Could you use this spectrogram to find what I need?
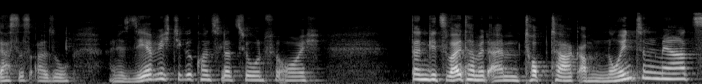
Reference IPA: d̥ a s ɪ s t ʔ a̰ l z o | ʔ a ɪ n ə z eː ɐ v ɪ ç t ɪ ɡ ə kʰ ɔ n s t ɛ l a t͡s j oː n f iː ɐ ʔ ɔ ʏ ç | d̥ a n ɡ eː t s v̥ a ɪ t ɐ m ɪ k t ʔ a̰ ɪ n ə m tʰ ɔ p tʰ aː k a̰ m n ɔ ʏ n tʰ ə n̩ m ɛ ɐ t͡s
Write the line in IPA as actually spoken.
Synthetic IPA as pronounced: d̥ a s ɪ s t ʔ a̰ l z o | ʔ a ɪ n ə z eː ɐ v ɪ ç t ɪ ɡ ə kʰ ɔ n s t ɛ l a t͡s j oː n f yː ɐ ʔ ɔ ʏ ç | d̥ a n ɡ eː t s v̥ a ɪ t ɐ m ɪ t ʔ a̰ ɪ n ə m tʰ ɔ p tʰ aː k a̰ m n ɔ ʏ n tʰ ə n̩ m ɛ ɐ t͡s

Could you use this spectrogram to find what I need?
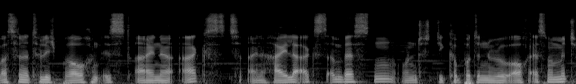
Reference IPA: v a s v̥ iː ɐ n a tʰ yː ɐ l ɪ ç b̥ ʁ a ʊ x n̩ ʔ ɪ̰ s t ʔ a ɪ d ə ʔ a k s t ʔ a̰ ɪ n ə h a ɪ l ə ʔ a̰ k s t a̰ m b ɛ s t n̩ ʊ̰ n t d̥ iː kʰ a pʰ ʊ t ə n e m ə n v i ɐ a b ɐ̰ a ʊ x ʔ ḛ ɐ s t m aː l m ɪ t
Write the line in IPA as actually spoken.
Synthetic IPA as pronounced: v a s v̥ iː ɐ n a tʰ yː ɐ l ɪ ç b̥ ʁ a ʊ x n̩ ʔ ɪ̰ s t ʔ a ɪ n ə ʔ a k s t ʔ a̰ ɪ n ə h a ɪ l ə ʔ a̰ k s t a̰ m b ɛ s t n̩ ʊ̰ n t d̥ iː kʰ a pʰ ʊ t ə n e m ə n v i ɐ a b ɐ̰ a ʊ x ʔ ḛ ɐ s t m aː l m ɪ t

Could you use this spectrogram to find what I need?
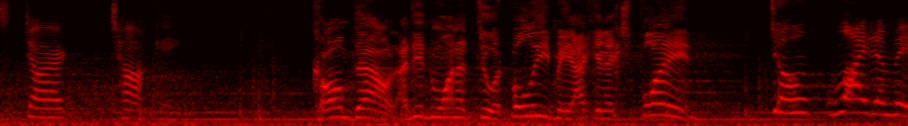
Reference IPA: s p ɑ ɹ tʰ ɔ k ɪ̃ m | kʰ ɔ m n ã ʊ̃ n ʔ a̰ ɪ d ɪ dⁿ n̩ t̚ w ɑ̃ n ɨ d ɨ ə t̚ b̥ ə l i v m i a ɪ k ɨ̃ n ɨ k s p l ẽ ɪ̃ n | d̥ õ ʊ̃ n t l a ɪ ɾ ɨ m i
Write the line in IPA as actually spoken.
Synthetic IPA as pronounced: s t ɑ ɹ tʰ ɔ k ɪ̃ ŋ | kʰ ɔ m d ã ʊ̃ n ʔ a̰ ɪ d ɪ dⁿ n̩ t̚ w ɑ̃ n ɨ d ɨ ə t̚ b̥ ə l i v m i a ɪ k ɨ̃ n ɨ k s p l ẽ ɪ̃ n | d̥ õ ʊ̃ n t l a ɪ ɾ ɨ m i

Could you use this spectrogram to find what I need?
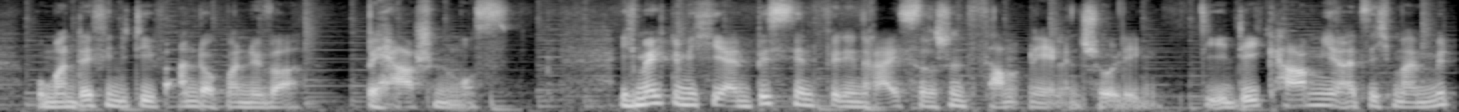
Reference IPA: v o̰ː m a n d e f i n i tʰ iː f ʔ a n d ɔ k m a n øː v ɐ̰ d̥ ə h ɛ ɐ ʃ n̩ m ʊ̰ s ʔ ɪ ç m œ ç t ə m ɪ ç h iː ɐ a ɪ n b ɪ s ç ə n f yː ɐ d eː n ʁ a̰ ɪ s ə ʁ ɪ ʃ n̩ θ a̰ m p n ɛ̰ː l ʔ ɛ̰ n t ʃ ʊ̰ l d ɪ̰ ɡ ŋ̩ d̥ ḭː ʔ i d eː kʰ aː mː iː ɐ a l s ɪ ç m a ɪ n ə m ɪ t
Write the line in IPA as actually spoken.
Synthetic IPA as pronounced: v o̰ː m a n d e f i n i tʰ iː f ʔ a n d ɔ k m a n øː v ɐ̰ b̥ ə h ɛ ɐ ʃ n̩ m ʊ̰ s ʔ ɪ ç m œ ç t ə m ɪ ç h iː ɐ a ɪ n b ɪ s ç ə n f yː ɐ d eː n ʁ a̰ ɪ s ə ʁ ɪ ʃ n̩ θ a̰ m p n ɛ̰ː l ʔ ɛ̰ n t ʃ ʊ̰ l d ɪ̰ ɡ ŋ̩ d̥ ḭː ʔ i d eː kʰ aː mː iː ɐ a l s ɪ ç m a ɪ n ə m ɪ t

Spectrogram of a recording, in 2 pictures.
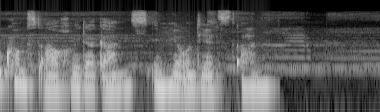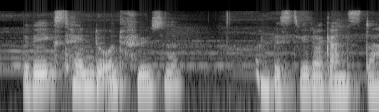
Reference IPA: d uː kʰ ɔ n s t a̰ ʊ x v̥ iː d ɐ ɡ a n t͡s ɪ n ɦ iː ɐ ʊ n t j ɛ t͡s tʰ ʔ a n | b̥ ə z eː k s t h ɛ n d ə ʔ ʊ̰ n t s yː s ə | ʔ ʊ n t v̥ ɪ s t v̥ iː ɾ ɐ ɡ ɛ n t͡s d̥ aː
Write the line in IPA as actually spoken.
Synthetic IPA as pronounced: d uː kʰ ɔ m s t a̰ ʊ x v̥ iː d ɐ ɡ a n t͡s ɪ n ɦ iː ɐ ʊ n t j ɛ t͡s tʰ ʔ a n | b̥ ə v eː k s t h ɛ n d ə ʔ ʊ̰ n t f yː s ə | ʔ ʊ n t b̥ ɪ s t v̥ iː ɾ ɐ ɡ a n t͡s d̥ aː

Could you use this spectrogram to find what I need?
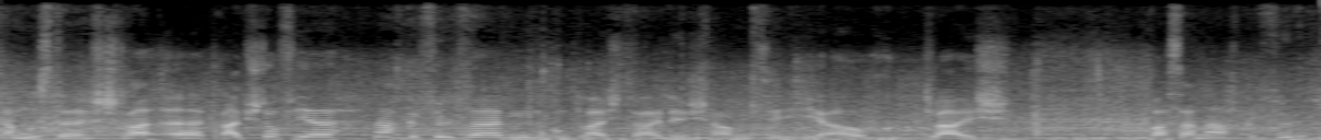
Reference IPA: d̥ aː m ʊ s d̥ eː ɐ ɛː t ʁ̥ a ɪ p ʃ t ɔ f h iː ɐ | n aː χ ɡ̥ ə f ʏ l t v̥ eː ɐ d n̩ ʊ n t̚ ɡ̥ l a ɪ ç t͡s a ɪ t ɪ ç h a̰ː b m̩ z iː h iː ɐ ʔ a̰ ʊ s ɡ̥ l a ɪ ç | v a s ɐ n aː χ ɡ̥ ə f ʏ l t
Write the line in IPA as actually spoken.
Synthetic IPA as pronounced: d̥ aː m ʊ s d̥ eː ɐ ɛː t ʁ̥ a ɪ p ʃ t ɔ f h iː ɐ | n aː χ ɡ̥ ə f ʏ l t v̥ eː ɐ d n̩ ʊ n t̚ ɡ̥ l a ɪ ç t͡s a ɪ t ɪ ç h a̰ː b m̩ z iː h iː ɐ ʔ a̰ ʊ x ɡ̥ l a ɪ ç | v a s ɐ n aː χ ɡ̥ ə f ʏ l t

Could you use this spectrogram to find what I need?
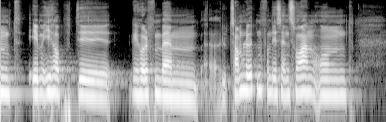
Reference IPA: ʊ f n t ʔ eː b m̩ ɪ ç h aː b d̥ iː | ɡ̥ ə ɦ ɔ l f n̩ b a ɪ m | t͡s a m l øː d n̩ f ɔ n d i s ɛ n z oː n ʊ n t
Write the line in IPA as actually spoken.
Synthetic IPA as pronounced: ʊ n t ʔ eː b m̩ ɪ ç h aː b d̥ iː | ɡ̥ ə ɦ ɔ l f n̩ b a ɪ m | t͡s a m l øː t n̩ f ɔ n d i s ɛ n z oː n ʊ n t

